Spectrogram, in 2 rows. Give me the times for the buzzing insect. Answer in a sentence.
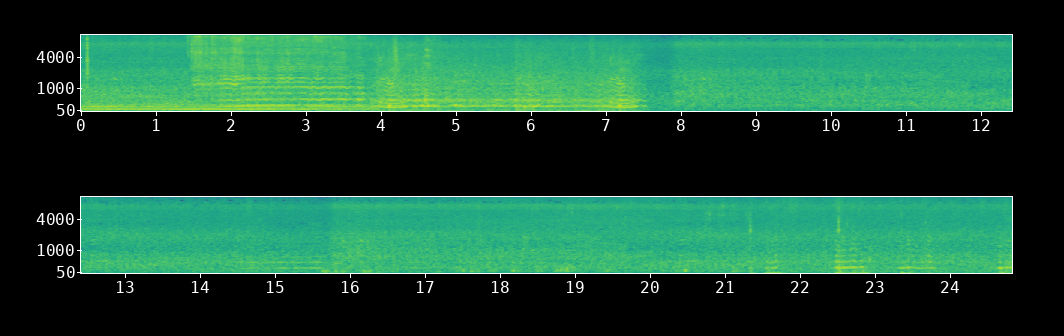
You can hear the buzzing insect from 0.0 to 7.5 s and from 14.6 to 24.7 s.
